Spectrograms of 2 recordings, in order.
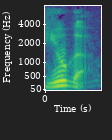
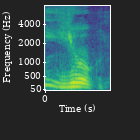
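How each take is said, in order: First: The word ends with a final a vowel. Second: The word ends on the consonant g. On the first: This is the English form. The speaker calls it wrong. "not yoga" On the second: This is the original Sanskrit form. The speaker calls it right. "Pure pronunciation is only yog"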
